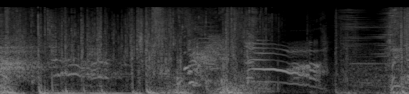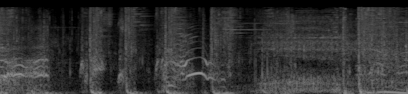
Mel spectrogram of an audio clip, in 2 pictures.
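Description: Bones crunch and flesh squelches.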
